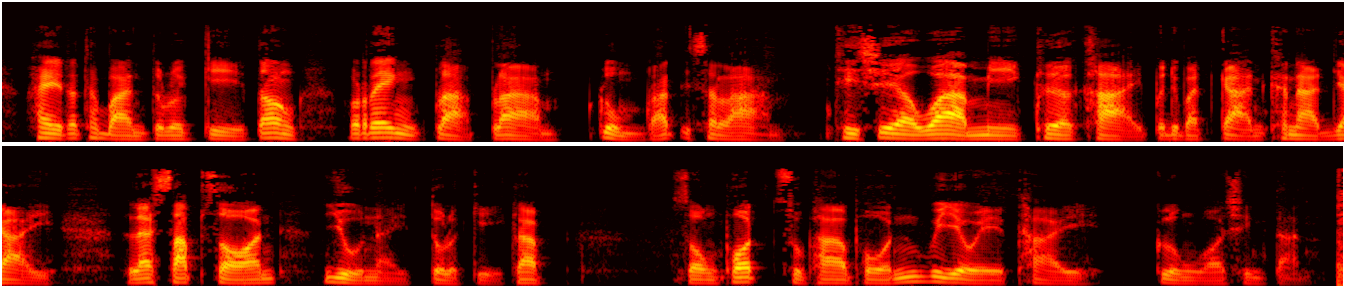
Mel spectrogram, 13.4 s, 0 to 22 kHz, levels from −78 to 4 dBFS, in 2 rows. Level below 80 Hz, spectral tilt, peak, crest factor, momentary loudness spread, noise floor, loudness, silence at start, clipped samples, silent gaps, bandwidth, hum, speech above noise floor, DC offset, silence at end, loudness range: -64 dBFS; -4 dB/octave; -4 dBFS; 24 dB; 13 LU; -62 dBFS; -27 LUFS; 0.15 s; under 0.1%; none; 11.5 kHz; none; 35 dB; under 0.1%; 0 s; 5 LU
